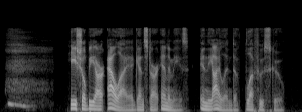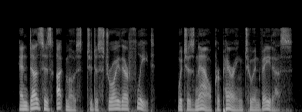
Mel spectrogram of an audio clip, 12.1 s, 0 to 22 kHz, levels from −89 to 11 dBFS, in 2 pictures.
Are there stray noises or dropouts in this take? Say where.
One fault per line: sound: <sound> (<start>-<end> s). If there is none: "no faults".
sound: sigh (0.1-1.1 s)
